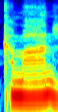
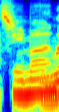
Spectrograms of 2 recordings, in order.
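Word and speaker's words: CMON: Now I've been pronouncing it wrong forever. They issued a statement saying it's called Come On, not Simon.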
